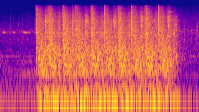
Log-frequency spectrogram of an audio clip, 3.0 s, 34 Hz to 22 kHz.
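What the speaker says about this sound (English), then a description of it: "Turrets are killing something." Automated turrets fire in rapid bursts in the video game 7 Days to Die, a loud, sustained machine-gun rattle that starts abruptly and runs for about two seconds before cutting off.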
